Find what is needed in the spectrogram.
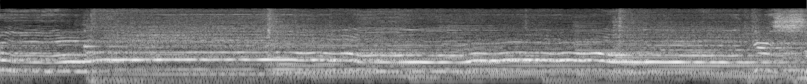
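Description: A woman singing live into a handheld microphone, holding one long note that rises a step about halfway through.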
